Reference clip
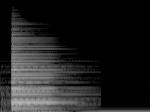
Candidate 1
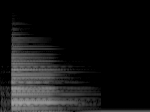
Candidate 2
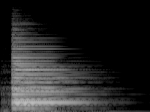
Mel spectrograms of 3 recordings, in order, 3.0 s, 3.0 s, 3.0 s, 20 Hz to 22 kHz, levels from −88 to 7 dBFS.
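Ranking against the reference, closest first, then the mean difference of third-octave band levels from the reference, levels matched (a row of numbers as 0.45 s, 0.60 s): 1, 2; 1.5 dB, 3.5 dB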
